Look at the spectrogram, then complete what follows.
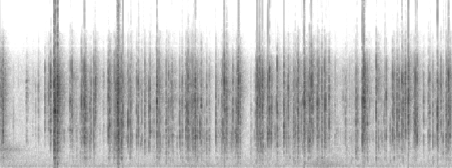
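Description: Plastic packaging crinkling and crackling as hands open and handle it, a small clear bag and then a silvery anti-static bag holding a circuit board, with sharper cracks about a second and two seconds in.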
